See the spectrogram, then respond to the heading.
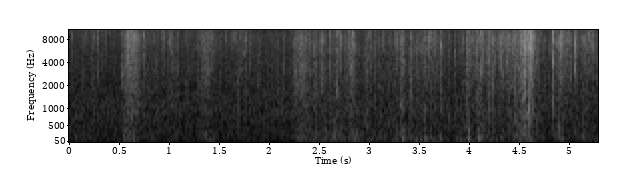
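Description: A white nylon mesh bath pouf held beside the microphone is squeezed and scrunched by fingers with long red nails. It gives soft, bright, airy crinkling and rustling in a continuous stream of quick crackles, with a few louder bursts swelling out of the quiet hiss.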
